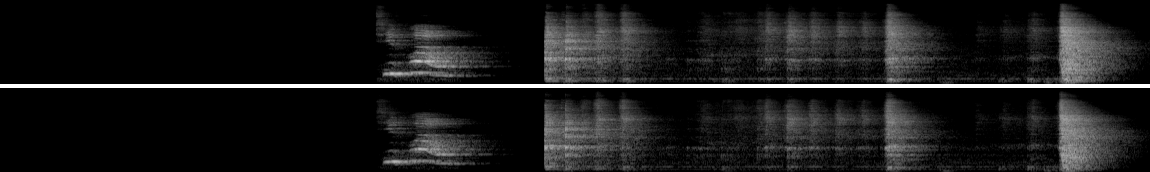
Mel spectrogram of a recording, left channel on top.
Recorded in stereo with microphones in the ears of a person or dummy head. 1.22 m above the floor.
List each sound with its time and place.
3.8 s a child speaking: 45° left (ahead or behind), 0.8 m
5.4 s chopping: 15° right (ahead or behind), 0.6 m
